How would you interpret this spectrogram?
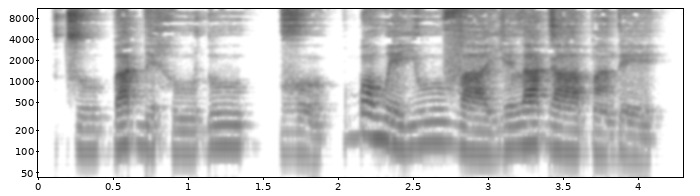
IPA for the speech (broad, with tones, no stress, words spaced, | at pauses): t͡suː˨ɡ͡ba˦ɡ͡bɪ˨huː˨ ɗu˦ | ɣo˨ | ɓɔ˦ we˨ juː˦ vaː˨jɪ˦ la˦ɡaː˨pã˨ɗe˨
